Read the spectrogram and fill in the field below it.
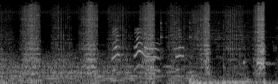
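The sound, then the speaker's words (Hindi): A hand saw, picked up by a monkey, scrapes back and forth across a half-sawn wooden log in repeated rough strokes, making a 'kir kir' sound, fairly loud, with a faint chirping in the background between strokes. “उसकी नजर अधचिरे लट्ठे पर पड़ी बस वह उसी पर पिल पड़ा और बीच में अड़ाए गए कीले को देखने लगा फिर उसने पास पड़ी आरी को देखा उसे उठाकर लकड़ी पर रगड़ने लगा”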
